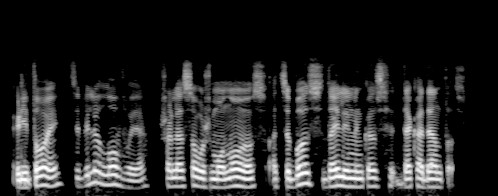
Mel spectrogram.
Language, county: Lithuanian, Marijampolė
